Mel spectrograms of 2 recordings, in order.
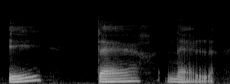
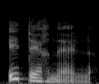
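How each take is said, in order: First: Very slow "éternel", é-ter-nel; syllable by syllable. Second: Said in the usual way. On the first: Shown as a demonstration. French teacher modelling for learners, "éternel" slowly syllable by syllable. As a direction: pause between each syllable of "éternel".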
